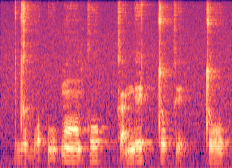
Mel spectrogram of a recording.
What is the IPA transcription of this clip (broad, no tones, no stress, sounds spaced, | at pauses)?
d ɤ b ɔ̰ ʔ ṵ ɠ ɔ̃ː k o kː a̰ ŋ e tː o k ḛ tː o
